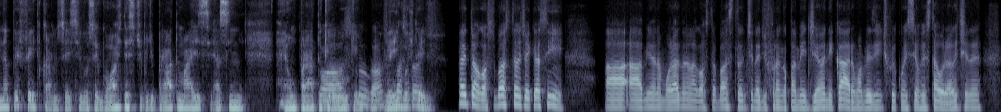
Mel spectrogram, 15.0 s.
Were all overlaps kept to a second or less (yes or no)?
no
